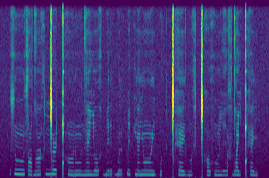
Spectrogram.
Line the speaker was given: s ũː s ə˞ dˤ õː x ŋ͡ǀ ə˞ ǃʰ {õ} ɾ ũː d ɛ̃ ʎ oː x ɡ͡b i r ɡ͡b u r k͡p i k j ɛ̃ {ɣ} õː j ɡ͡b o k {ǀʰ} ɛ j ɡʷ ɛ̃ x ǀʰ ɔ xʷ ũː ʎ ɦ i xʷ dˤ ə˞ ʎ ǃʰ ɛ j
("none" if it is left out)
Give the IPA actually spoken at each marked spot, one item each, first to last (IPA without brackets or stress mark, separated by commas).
õː, j, ǀʰ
